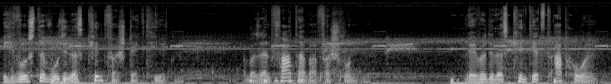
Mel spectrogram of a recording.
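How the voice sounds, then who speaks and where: A man narrating a crime story in first person and questioning witnesses calmly. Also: on the low side, moderate pace, background noise. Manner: calm, questioning. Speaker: narrator and detective protagonist. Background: music.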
